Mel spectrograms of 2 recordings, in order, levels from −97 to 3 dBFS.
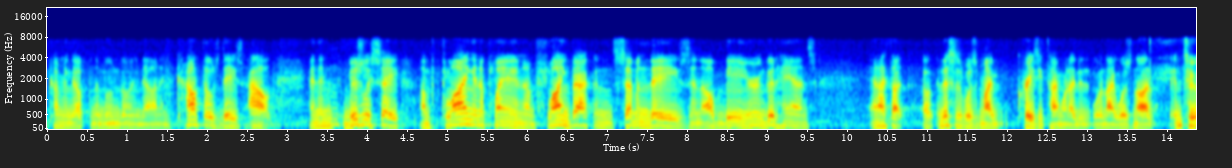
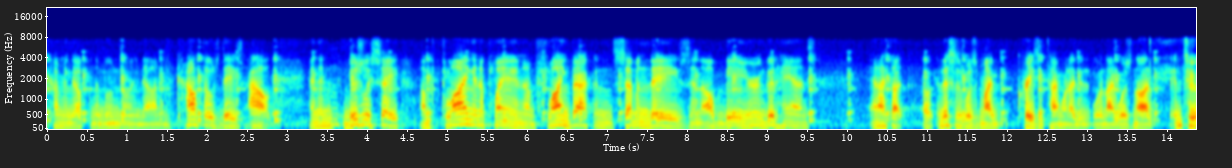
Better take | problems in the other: first | background sound (Clock); 15 dB below the speech

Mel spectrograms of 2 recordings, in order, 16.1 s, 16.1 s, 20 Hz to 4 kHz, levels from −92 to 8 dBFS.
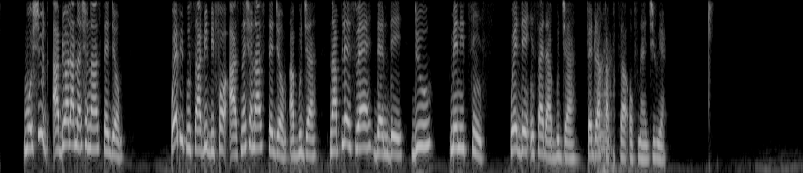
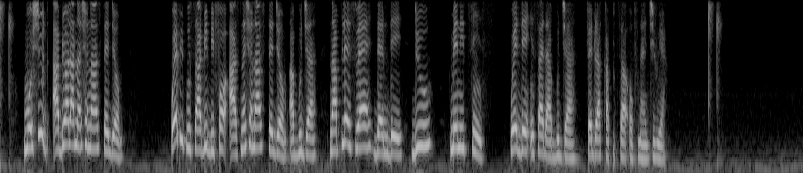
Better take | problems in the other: second | noise reduction (neural mask model DeepFilterNet 3)

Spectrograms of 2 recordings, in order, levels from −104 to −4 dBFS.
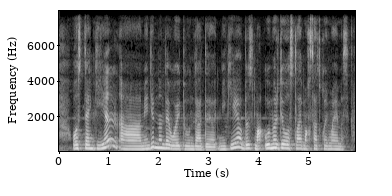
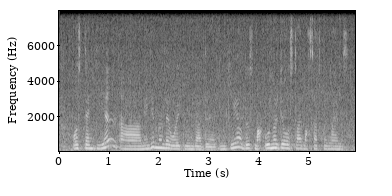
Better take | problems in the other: first | background sound (Stream); 12 dB below the speech

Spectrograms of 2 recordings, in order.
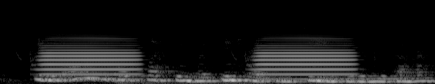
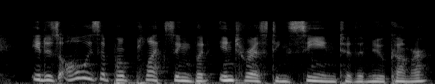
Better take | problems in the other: second | background sound (Wind instrument, woodwind instrument); 1 dB below the speech // room echo; dies away in 0.9 s

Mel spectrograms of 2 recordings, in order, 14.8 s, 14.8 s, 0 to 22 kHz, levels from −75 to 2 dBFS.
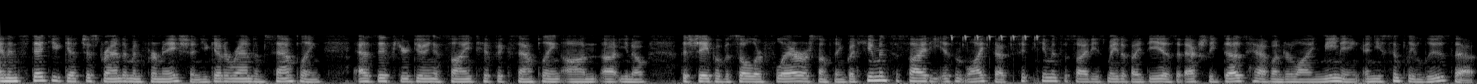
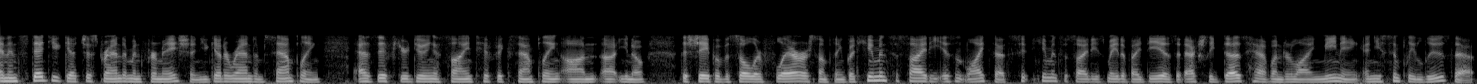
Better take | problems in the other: second | background sound (Mechanisms); 10 dB below the speech // room echo; dies away in 0.2 s

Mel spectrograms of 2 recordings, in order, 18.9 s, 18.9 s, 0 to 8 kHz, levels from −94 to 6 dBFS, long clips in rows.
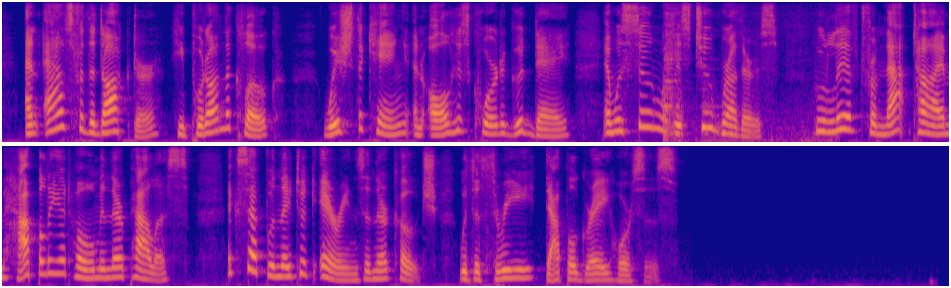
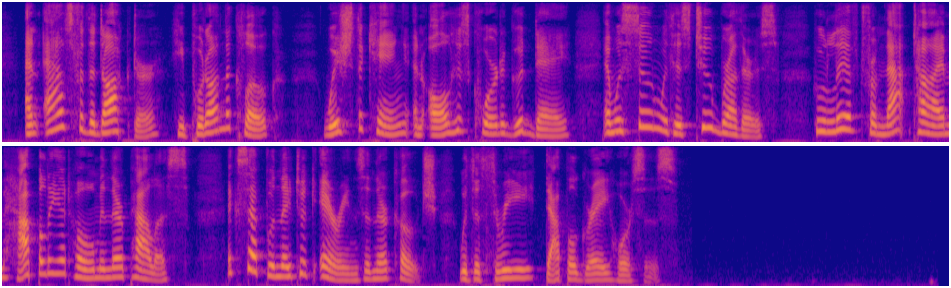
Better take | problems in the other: second | noise reduction (neural separator model SepFormer DNS4)

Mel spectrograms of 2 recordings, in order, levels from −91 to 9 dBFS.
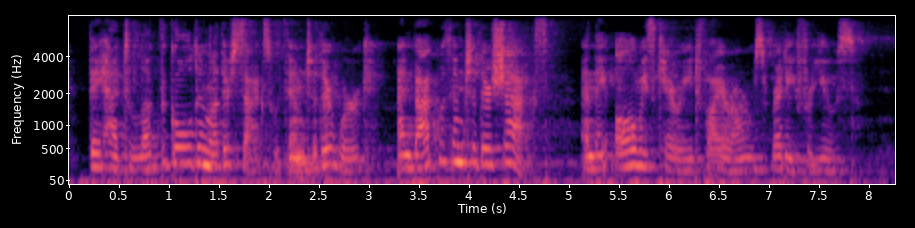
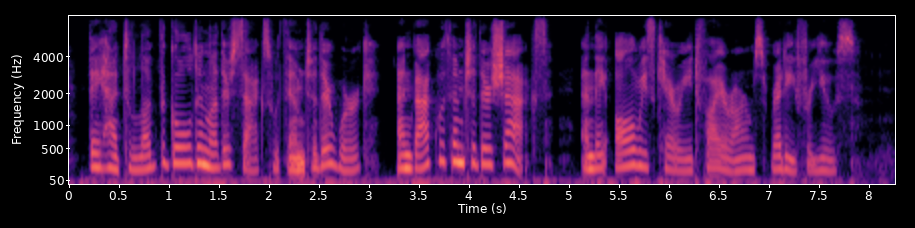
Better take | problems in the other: second | room echo; dies away in 1.4 s

